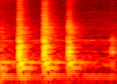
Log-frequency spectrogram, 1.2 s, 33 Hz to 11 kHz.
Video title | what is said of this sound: A Project (Part 3) | knocking on it and stuff, tapping on it. It's solid.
